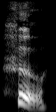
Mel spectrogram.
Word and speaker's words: ふ: It's important to remember that hu is not pronounced as the F sound, since Japanese doesn't have an F pronunciation.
